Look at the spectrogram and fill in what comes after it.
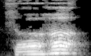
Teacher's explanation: হটা হ এর অকারটা উদাত। তাহলে ওটাকে সামনের দিকে বলতে হবে।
